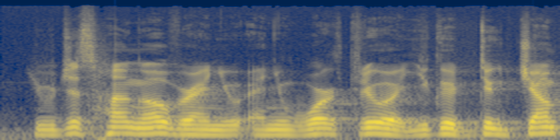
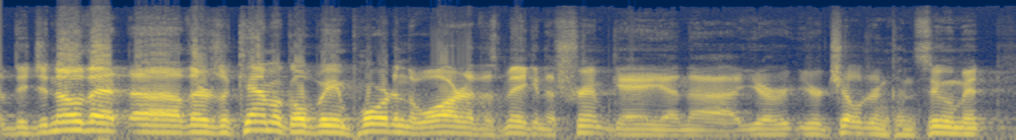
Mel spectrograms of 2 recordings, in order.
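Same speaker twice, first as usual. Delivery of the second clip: a lightly voiced, louder conspiracy-radio rant; mock talk-radio alarm, pushed a little louder; Alex Jones impression; 2 semitones higher, 5 dB louder than usual. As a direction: play a breathless conspiracy host warning the audience. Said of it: "a little bit of Alex Jones".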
